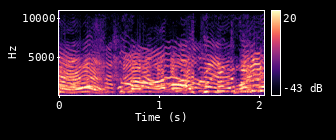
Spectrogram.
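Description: Several high-pitched voices shouting at once: a woman yelling over children's voices.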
